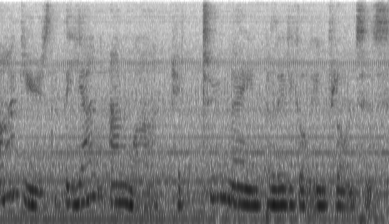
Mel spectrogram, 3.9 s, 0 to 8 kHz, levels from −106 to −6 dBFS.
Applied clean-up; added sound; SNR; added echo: none; Mechanisms; 9 dB; reverberation time 0.3 s.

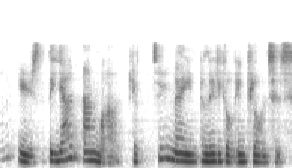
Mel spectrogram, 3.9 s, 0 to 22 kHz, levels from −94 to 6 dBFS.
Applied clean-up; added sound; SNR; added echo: neural mask model DeepFilterNet 3.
